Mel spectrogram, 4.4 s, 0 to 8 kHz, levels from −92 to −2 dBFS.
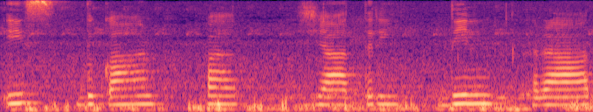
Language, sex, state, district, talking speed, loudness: Hindi, female, Punjab, Fazilka, 80 wpm, -17 LUFS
